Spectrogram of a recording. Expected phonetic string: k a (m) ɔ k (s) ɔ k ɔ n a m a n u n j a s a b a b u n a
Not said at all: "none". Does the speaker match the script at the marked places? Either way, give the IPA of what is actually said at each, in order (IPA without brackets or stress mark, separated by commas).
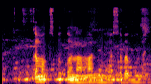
m, s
